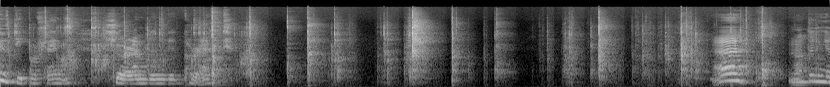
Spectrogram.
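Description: A plastic tray clicks and creaks in someone's hands.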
